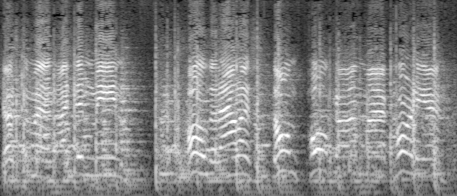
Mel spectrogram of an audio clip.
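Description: High-voiced, flustered bandleader. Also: male voice, steady tone, moderate pace, over loud music. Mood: panicked. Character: flustered, folksy male bandleader hosting a champagne-music show. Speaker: bandleader and host in a parody sketch. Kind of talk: old-time comedy record parody. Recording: noisy vintage recording with loud crowd laughter.

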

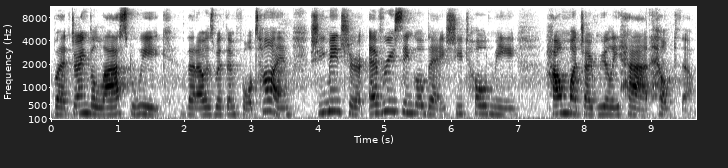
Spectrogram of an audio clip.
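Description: A woman who works as a babysitter, talking loud and laughing as she shares a story with a group. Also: fairly high pitch, steady tone, measured pace, a little hiss or hum. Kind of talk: casual group sharing. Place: room with a group.

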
